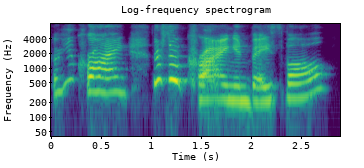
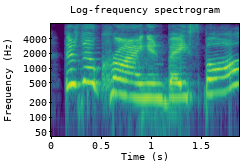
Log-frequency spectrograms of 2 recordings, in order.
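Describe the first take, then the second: First: Loud, higher incredulous shout; gruff coach yell. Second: Loud, higher barked line; movie quote shout. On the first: Retold or imitated. Coach yelling at crying player, loud. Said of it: "And he's like". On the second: Acted. Teacher quoting baseball coach to class, loud bark.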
